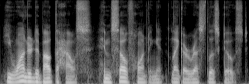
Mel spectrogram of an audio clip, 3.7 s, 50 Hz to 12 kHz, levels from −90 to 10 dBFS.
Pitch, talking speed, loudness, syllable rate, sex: 105 Hz, 190 wpm, -19 LUFS, 5.3 syllables/s, male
